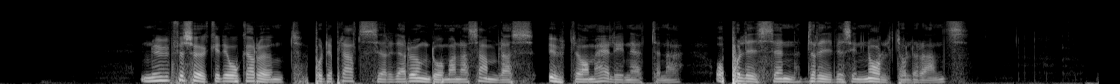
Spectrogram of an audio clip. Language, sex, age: Swedish, male, 63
